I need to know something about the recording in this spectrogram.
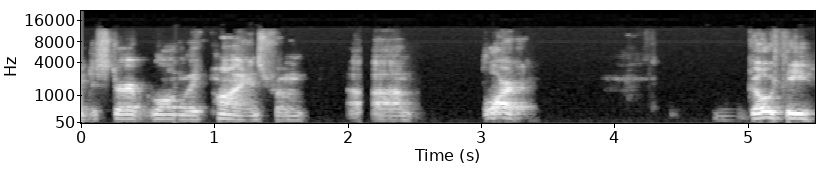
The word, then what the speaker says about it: Goethe: Goethe State Forest, not pronounced as the Germans would pronounce it, but that's how they pronounce it in Florida.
